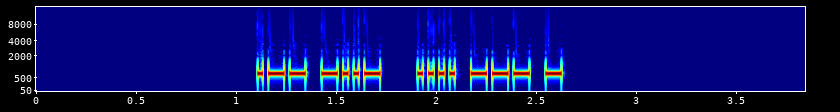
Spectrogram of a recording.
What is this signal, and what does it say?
Morse code, heard as a keyed tone, about 44 wpm, 700 Hz. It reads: WX HOT
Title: Common QSO Phrases 45wpm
